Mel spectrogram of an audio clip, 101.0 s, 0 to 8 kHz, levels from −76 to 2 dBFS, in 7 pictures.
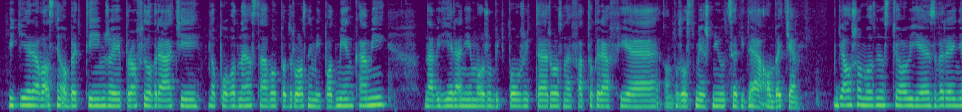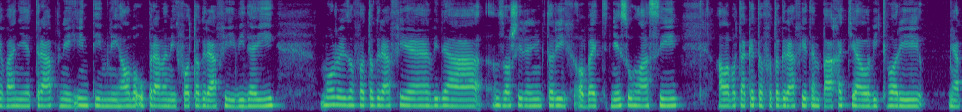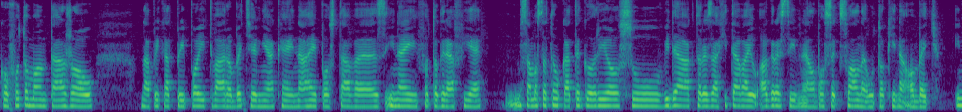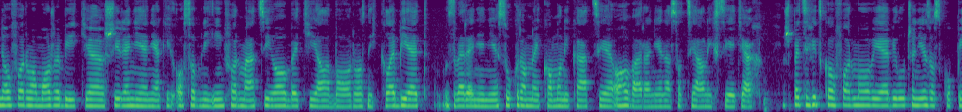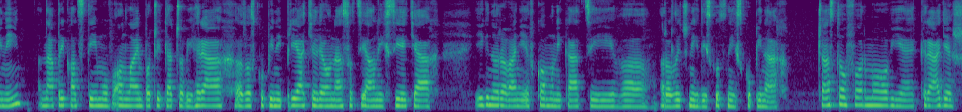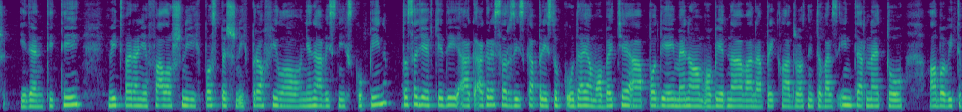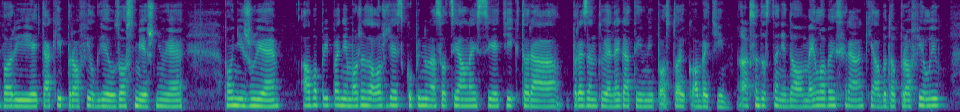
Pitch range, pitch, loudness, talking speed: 165-185 Hz, 175 Hz, -20 LUFS, 110 wpm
